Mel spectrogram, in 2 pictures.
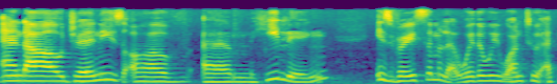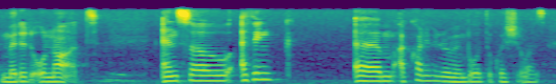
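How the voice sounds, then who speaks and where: A woman's voice: fairly low pitch, normal speed. Candid woman in her thirties, lo-fi. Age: 30s. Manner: candid, laughs after serious points. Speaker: panel guest artist. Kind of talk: panel discussion answer.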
